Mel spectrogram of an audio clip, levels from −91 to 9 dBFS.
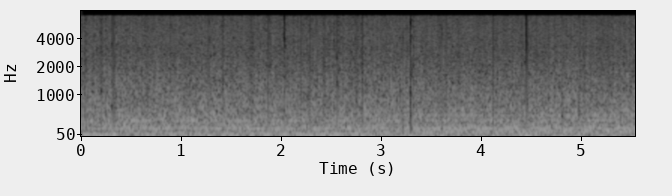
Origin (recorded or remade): recorded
